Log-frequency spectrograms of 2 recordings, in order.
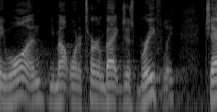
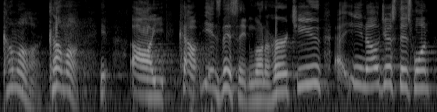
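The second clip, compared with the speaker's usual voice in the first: high-pitched coaxing of a bad crowd; mock persuasion, climbing higher toward the end; peer-pressure tempters; 7 semitones higher than usual. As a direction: wheedle like friends talking someone into it. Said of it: "they begin to say things to you like".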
